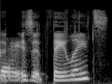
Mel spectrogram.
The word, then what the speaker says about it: phthalates: I gather the danger here is, I don't know if I'm going to be pronouncing this right, it has too many consonants at the beginning, but is it phthalates? – That's the way I say it.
